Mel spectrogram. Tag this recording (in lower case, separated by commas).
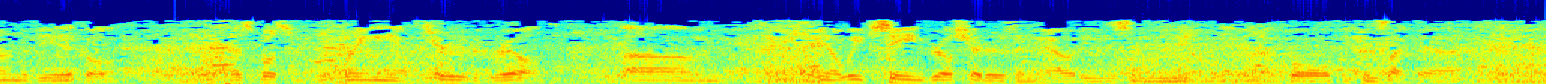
speech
